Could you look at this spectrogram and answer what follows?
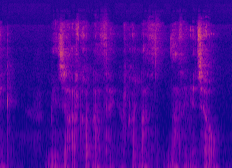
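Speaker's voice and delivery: usual speaking voice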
